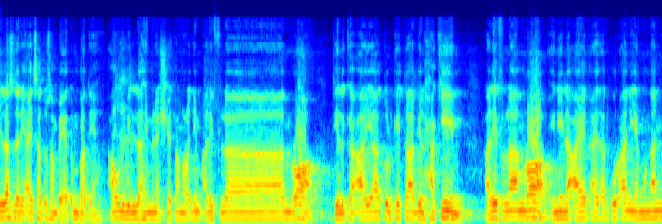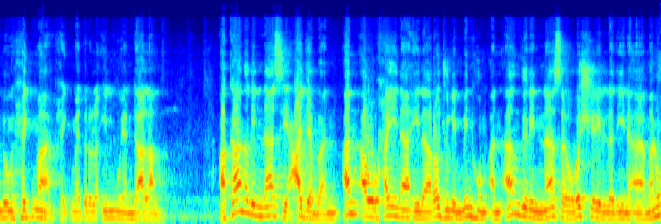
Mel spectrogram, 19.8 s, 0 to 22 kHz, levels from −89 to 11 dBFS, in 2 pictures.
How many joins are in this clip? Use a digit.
1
